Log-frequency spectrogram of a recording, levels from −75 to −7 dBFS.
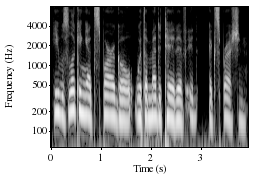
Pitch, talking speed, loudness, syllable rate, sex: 160 Hz, 135 wpm, -18 LUFS, 4.7 syllables/s, male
